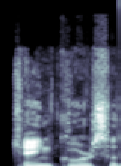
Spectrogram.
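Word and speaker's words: Cane Corso: had that big Kane Coro I could tell Kane Corso that's how you pronounce it he was a sweetheart English anyway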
